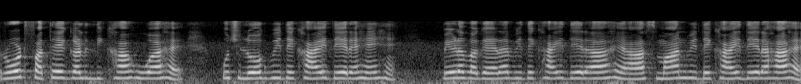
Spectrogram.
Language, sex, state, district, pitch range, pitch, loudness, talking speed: Hindi, female, Uttar Pradesh, Hamirpur, 275-290 Hz, 285 Hz, -18 LUFS, 185 wpm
